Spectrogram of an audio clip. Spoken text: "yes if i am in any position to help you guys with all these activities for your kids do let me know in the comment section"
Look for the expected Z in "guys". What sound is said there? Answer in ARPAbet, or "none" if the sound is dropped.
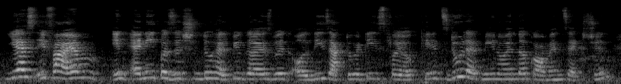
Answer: Z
